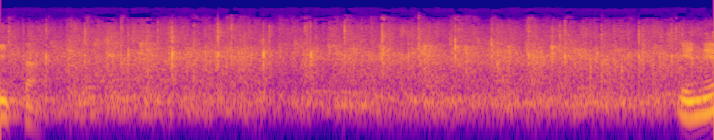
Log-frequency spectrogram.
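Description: A large crowd applauds in a large echoing hall.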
